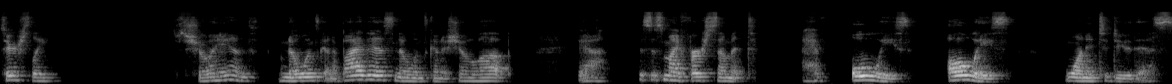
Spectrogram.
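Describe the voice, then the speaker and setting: At a moderate pace, a woman with a Texas accent speaks in a fairly low pitch with ordinary pitch variation. Her loudness swings widely, and her pauses are long and frequent. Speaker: summit organizer, speaker addressing an audience. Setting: stage.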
